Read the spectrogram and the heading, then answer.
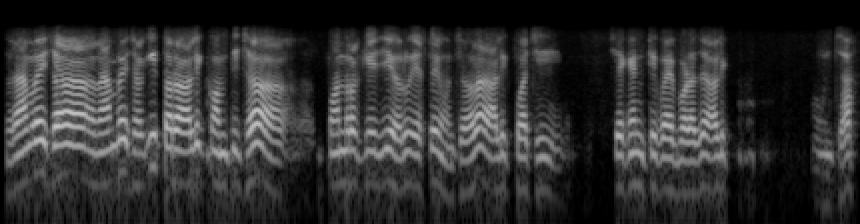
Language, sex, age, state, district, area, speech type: Nepali, male, 60+, West Bengal, Darjeeling, rural, conversation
